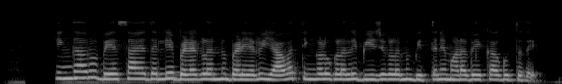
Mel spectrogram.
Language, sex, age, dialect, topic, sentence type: Kannada, female, 25-30, Mysore Kannada, agriculture, question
